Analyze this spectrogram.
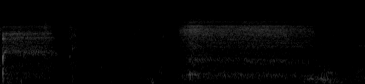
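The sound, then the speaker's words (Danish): Deep breaths are taken in two long, faint, breathy rushes separated by a quieter pause, with the second breath steadier and slightly louder. “Der bliver taget nogle dybe indåndinger.”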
